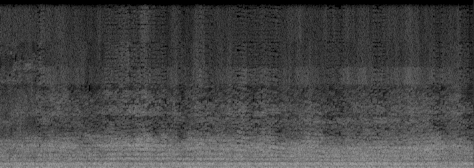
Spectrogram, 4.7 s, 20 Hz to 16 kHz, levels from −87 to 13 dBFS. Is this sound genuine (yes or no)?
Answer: yes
